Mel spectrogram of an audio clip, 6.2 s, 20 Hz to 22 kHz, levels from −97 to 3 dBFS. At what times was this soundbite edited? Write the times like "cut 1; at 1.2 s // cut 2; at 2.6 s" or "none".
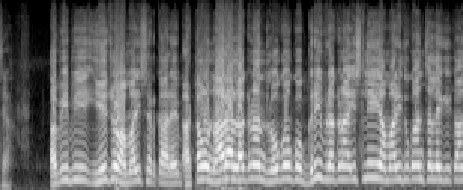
cut 1; at 2.5 s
